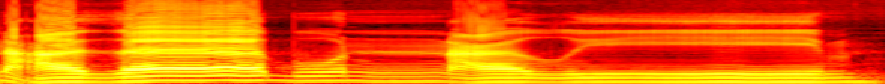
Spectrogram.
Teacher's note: tanwin bertemu ain, maka dinamakan dengan izhar halqi, maka suaranya tidak boleh ditahan-tahan, harus diperjelas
